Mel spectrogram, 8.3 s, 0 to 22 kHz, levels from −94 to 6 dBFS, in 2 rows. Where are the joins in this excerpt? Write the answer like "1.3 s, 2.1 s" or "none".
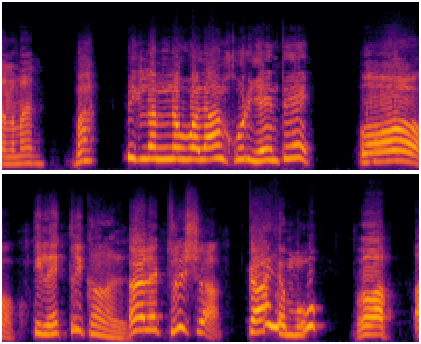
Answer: none

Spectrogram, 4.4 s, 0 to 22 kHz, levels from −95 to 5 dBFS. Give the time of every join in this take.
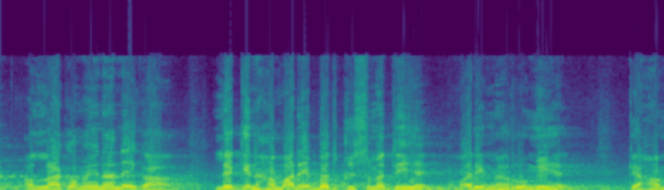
1.3 s, 3.1 s

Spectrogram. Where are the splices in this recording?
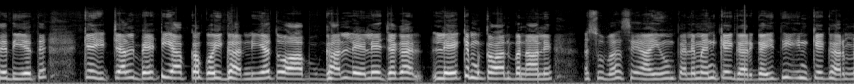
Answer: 5.7 s

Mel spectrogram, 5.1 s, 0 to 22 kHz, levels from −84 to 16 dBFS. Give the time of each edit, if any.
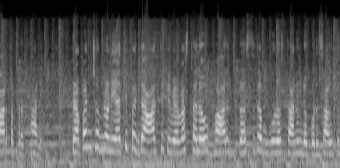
none

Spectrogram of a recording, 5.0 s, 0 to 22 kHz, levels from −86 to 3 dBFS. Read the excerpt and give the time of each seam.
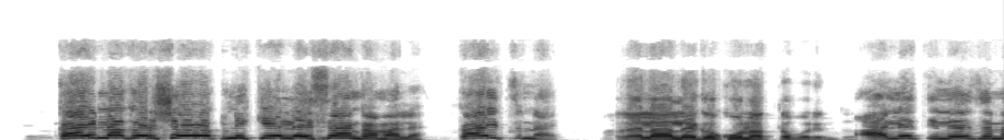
3.1 s

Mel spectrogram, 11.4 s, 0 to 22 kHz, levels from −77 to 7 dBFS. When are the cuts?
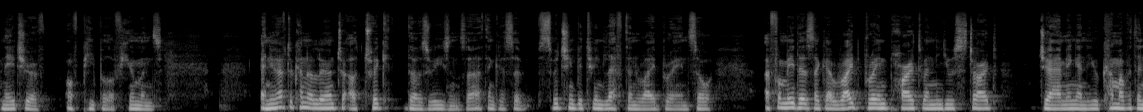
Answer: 2.1 s

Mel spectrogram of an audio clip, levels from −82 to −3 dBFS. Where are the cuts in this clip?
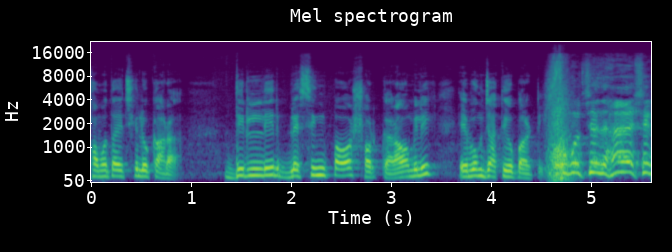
4.6 s

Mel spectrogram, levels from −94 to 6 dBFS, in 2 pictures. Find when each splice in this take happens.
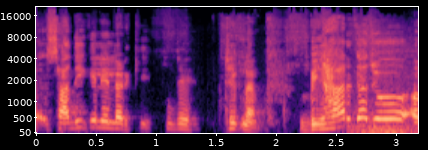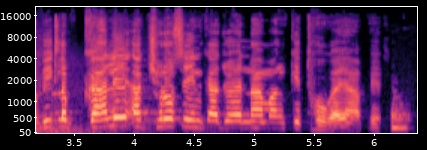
3.3 s

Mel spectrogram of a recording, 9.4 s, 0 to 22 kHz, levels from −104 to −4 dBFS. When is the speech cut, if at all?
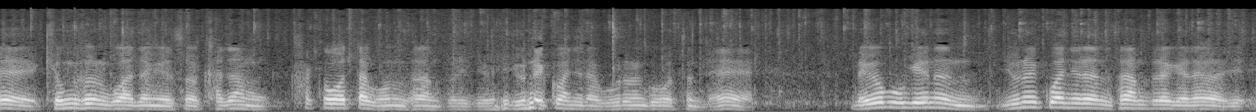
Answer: none

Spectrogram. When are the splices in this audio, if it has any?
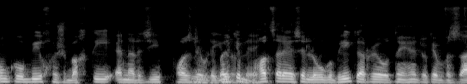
2.1 s

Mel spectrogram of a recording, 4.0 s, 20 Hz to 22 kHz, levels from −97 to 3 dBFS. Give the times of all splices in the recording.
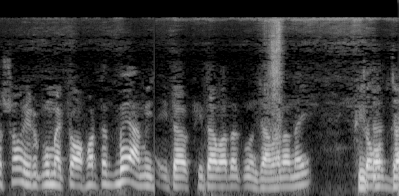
1.6 s

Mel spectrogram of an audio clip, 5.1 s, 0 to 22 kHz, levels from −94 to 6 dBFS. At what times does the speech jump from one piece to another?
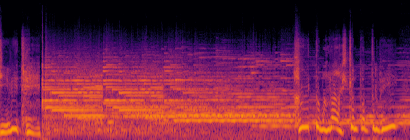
none

